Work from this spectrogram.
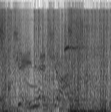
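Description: Bursts of gunfire in the online shooter PointBlank, rapid overlapping shots close up, mixed with game sounds and a player talking over them.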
